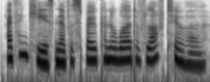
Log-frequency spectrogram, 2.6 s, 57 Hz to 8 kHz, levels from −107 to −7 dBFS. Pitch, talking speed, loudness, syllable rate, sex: 210 Hz, 275 wpm, -18 LUFS, 5.7 syllables/s, female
